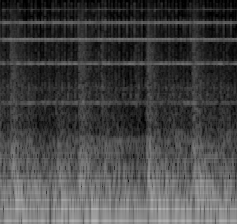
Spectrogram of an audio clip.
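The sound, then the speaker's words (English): A big bell rings continuously with a bright, sustained metallic tone and strong overtones. Regular strikes land about every half second, loud and steady, with no voices. “At the point Jarell races through the door, you hear the sound of a big bell ringing.”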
